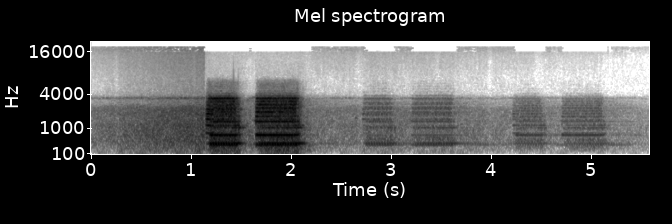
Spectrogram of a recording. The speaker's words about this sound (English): Even the most hardened truck driver gets a smile on his face when a kid asks for that horn to be honked. I'm doing the horn motion right now.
